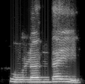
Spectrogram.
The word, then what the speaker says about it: குழந்தை: கு ல இந்தை குழந்தை. குழந்தை ழா ழா குழந்தை. இந்த அன்னத்தை வந்து உரசி கொண்டு போவோம்.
